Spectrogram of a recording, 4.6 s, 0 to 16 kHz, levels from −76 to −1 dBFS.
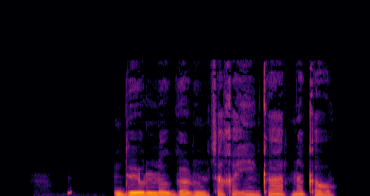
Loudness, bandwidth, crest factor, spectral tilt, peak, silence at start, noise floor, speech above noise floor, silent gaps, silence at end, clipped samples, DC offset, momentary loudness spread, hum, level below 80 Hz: -26 LUFS; 11.5 kHz; 18 dB; -6.5 dB/octave; -8 dBFS; 0.85 s; -69 dBFS; 45 dB; none; 0.45 s; under 0.1%; under 0.1%; 11 LU; none; -60 dBFS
